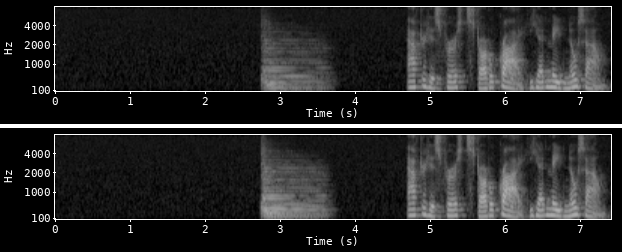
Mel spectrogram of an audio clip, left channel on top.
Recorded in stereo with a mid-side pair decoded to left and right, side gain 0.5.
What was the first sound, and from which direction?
A piano, 60° right.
